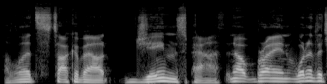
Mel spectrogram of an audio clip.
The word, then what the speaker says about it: JMESPath: But this one is called James Path. And I know because it says JMESPATH, pronounced James Path,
